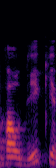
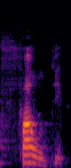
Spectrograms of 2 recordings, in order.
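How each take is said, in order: First: The name begins with a V sound. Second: The name begins with an F sound. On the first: This is how most people say it. "a maioria fala Valdic" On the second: This follows the German origin of the name. "O V no alemão tem som de F. Então se fala Faldic"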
